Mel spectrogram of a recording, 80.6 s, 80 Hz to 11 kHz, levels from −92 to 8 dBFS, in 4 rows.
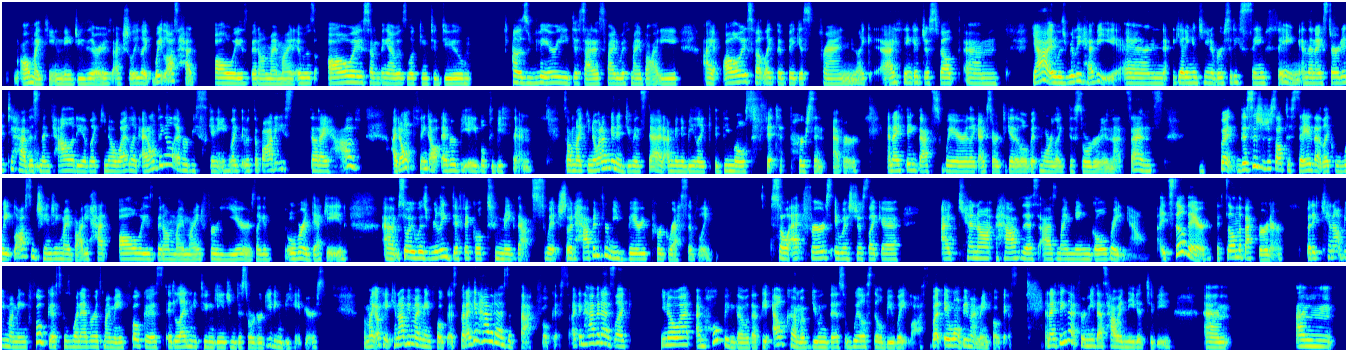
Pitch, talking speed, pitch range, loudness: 175 Hz, 215 wpm, 165-190 Hz, -35 LUFS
